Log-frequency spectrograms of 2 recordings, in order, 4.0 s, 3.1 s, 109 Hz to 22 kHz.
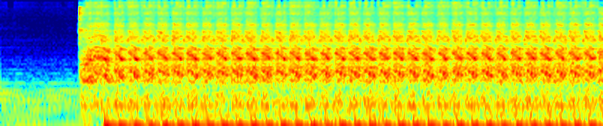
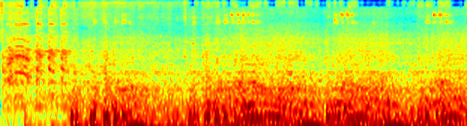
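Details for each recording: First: Kawasaki ZX-6R after 10 years sitting, tap on reserve, only 5 litres in the tank, easy start tried. The starter spins at about 3.5 beats a second for four seconds without catching; the fuel filter is empty, so fuel is not getting through. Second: Kawasaki ZX-6R after 10 years idle, carbs cleaned, warming, restarting after tickover slowed and stalled. Short crank, catches at once, settles into even low throbbing idle; starts easily; owner thinks carb idle adjuster may need speeding up slightly.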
